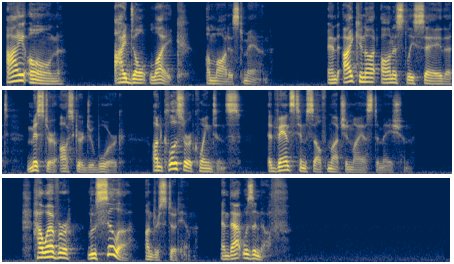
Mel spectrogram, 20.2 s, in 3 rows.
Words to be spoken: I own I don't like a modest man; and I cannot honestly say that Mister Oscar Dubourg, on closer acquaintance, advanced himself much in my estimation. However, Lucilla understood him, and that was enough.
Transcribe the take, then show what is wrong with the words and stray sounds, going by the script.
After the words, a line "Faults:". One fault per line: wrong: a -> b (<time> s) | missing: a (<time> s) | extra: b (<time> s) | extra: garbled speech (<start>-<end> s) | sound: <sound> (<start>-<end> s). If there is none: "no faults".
I own I don't like a modest man; and I cannot honestly say that Mister Oscar Dubourg, on closer acquaintance, advanced himself much in my estimation. However, Lucilla understood him, and that was enough.
Faults:
no faults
